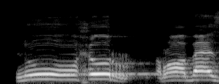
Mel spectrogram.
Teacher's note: তানুইনের পরে র ইদগমে বেলা গুন্নার হরফ আসছে তাই এই হা র এর সাথে গুন্না ছাড়া মিলাইয়া পড়তে হবে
